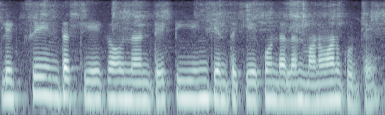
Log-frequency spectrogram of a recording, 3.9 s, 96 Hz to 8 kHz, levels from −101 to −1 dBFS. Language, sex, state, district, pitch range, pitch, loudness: Telugu, female, Andhra Pradesh, Anantapur, 165-180 Hz, 175 Hz, -17 LUFS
